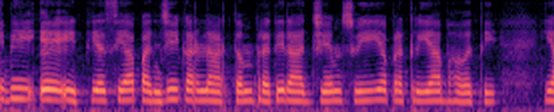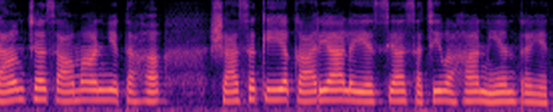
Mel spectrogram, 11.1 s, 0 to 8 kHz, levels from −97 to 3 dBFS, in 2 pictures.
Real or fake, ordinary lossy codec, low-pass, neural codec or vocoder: fake; none; none; codec, 16 kHz, 4 kbps, FunCodec, trained on Chinese and English, 50 frames a second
